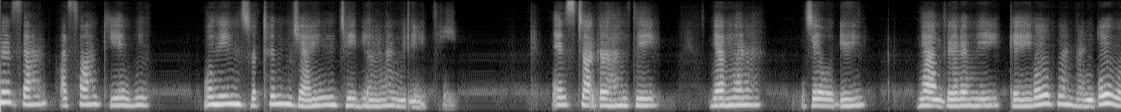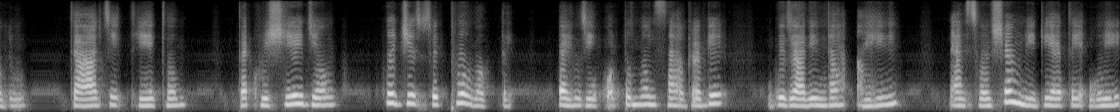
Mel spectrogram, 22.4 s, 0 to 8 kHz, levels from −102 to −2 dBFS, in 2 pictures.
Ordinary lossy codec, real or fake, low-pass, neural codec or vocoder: none; fake; none; codec, 16 kHz, 0.5 kbps, FreqCodec, smaller model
